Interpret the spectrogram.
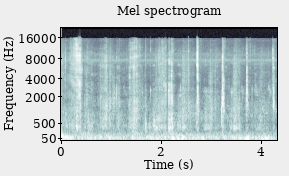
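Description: A person chewing crispy deep-fried silver carp, with a short, sharp crunch about every half second as the brittle small bones and crust break.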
